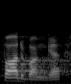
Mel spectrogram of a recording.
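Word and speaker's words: Bárðarbunga: Um, and I can't help showing a picture of my favorite volcano, which did you pronounce it? You didn't, did you? You see, it's it's Bardabanga.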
